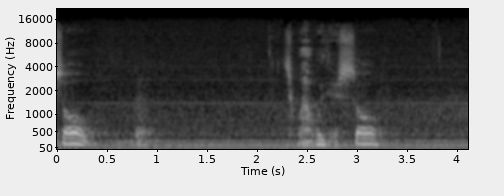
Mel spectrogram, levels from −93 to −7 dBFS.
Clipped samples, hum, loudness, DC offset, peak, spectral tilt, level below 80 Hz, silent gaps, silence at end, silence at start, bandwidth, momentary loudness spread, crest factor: under 0.1%; 60 Hz at -55 dBFS; -42 LUFS; under 0.1%; -24 dBFS; -5 dB/octave; -60 dBFS; none; 0 s; 0 s; 16.5 kHz; 16 LU; 18 dB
